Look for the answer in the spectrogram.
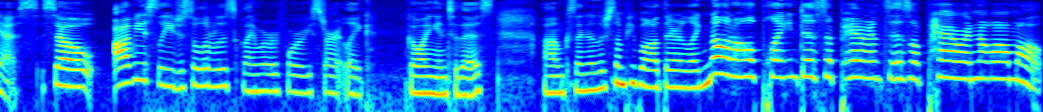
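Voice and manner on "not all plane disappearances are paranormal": fake British accent, pitched high. Imitating some people out there who would object: put-on british accent. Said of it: "Why are they British?".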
